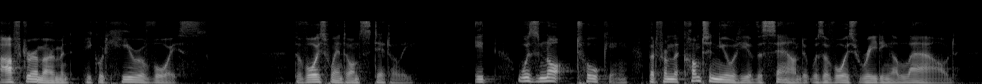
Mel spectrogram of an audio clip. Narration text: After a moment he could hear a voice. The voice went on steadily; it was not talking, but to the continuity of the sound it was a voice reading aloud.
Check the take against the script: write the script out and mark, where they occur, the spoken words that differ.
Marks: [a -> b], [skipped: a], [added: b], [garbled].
After a moment he could hear a voice. The voice went on steadily; it was not talking, but [to -> from] the continuity of the sound it was a voice reading aloud.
